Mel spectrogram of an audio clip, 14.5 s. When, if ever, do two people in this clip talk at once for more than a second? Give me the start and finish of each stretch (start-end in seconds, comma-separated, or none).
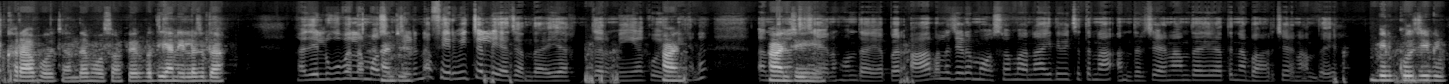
none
